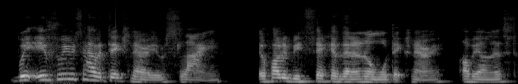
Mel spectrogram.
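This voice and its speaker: Talking at a very fast pace in a London accent, a man with a medium pitch uses lively intonation. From UK. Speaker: podcast co-host, gamer/streamer. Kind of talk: casual chat. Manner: halting, repetitive stammers.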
